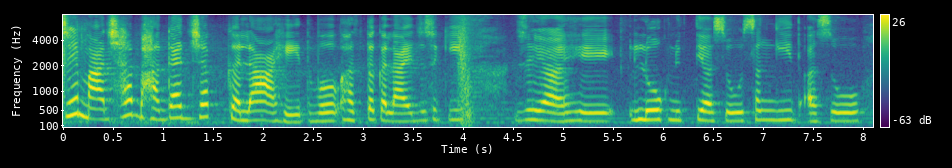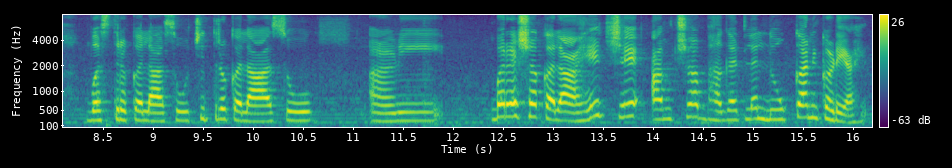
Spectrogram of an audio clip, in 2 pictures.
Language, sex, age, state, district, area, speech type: Marathi, female, 18-30, Maharashtra, Nanded, rural, spontaneous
